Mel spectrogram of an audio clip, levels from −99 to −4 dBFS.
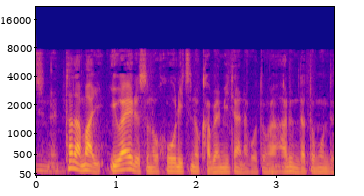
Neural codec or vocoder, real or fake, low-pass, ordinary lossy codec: none; real; none; none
